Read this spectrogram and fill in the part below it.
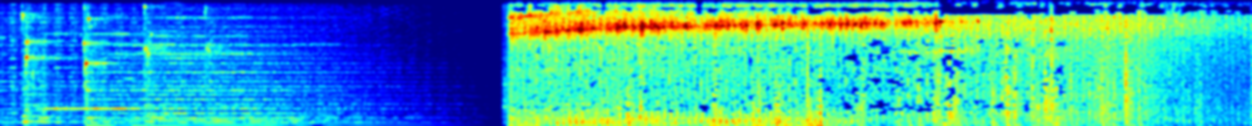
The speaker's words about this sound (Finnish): Helikopteri lentää matalalla sokeriruokoviljelmän yläpuolella Queenslandissa. Se on pudottamassa myrkkysyöttejä tuhoisan hyökkäjän pään menoksi.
